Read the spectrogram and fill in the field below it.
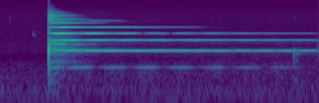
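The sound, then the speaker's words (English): A single meditation gong is struck once to begin a guided meditation, ringing out loud and clear with a bright shimmering tone that sustains and slowly fades, with no voices present. “I'll hit the gong, and when we finish, I'll hit the gong again.”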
